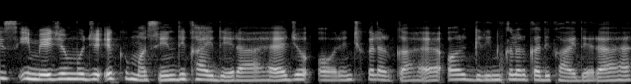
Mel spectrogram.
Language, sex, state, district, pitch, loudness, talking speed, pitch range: Hindi, female, Punjab, Fazilka, 210 Hz, -19 LUFS, 220 wpm, 195-230 Hz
